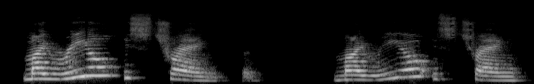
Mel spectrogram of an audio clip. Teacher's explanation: é aquele som interdental, né? A língua entre os dentes.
